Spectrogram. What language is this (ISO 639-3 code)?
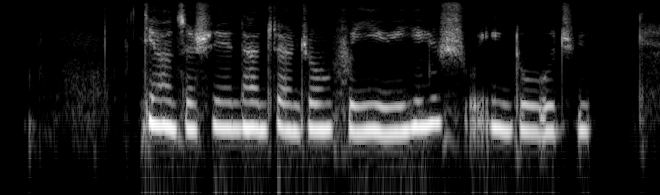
zho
